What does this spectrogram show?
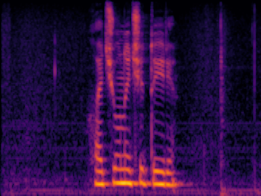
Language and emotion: Russian, neutral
